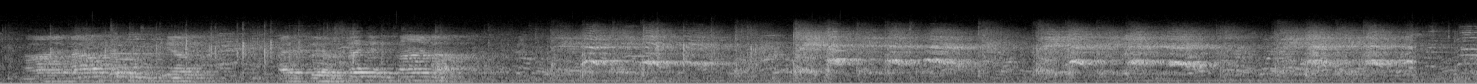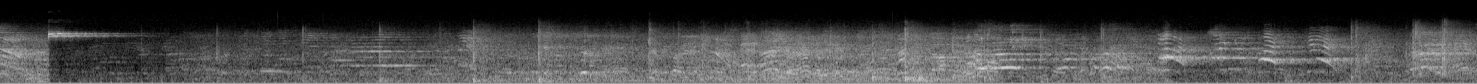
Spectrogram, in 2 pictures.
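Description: A crowd cheers and chants in a large echoing gym.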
